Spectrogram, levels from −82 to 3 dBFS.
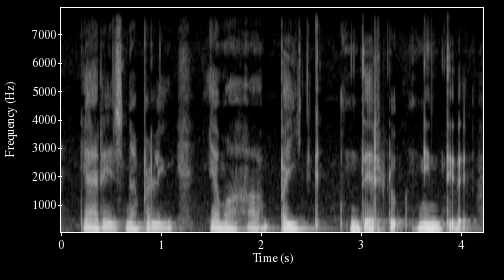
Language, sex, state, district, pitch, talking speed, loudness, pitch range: Kannada, male, Karnataka, Bangalore, 175 Hz, 100 wpm, -18 LUFS, 165-185 Hz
